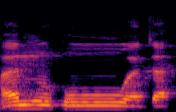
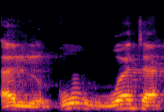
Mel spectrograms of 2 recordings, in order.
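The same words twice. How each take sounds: First: The doubled consonant is unstressed and the vowel is lengthened. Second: The doubled consonant is pressed with extra stress. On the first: The speaker calls it wrong. "ശബ്ദു മാറി മദ്ദ" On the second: The speaker calls it right. "ഒച്ച കൂടിയ പ്രസ് ചെയ്യുമ്പോ ശബ്ദ വ്യക്തമായി"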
